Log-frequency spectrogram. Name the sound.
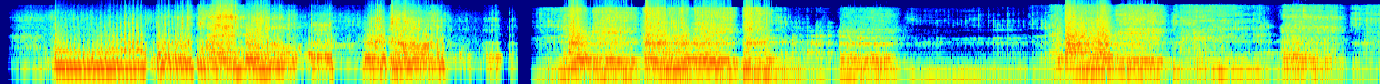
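lion roaring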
